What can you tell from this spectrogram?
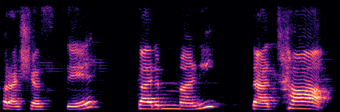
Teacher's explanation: Only the second tha is Mahaprana. The first tha is Alpaprana, so that should be chanted clearly.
